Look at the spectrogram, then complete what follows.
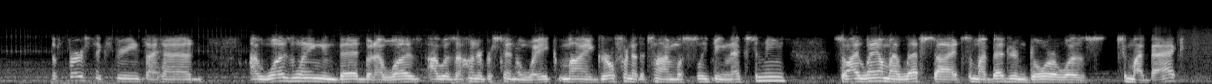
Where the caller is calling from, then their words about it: Fort Worth, Texas, United States; from Fort Worth, Texas.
